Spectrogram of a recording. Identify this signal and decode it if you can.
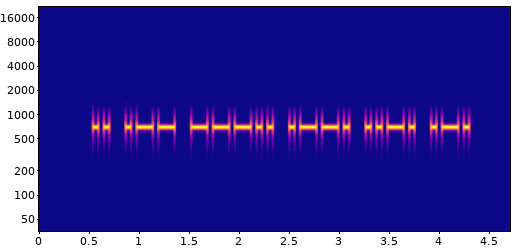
Morse code, heard as a keyed tone, about 21 wpm, 700 Hz. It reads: IW8PFR
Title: DXCC-100 Call Signs - 6 Characters - Repeated 3x - 22wpm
